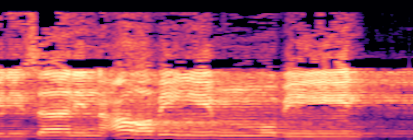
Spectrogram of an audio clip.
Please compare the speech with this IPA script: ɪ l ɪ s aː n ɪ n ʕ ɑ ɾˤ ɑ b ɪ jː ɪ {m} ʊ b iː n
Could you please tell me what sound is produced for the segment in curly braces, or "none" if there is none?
m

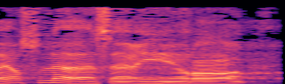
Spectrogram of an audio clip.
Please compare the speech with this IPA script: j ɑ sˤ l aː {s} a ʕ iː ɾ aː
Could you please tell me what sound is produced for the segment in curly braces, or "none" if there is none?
s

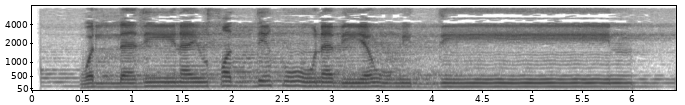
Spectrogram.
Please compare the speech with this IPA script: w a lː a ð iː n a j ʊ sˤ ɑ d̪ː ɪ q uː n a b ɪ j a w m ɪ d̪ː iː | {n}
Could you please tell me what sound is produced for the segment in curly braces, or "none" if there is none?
n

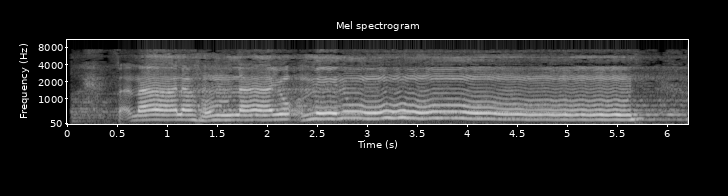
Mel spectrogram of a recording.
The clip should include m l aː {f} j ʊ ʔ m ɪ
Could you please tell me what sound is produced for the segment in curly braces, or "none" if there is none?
none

